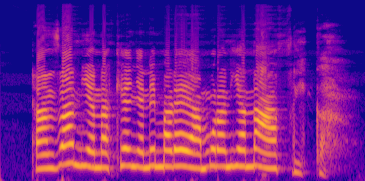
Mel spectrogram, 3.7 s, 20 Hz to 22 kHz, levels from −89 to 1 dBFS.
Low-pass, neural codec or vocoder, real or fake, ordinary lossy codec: 19.8 kHz; none; real; none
